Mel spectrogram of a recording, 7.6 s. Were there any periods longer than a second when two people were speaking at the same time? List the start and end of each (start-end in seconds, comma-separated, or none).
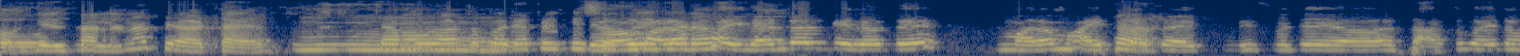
1.9-3.6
